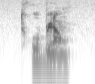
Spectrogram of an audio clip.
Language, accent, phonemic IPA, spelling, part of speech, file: French, France, /tʁu.blɑ̃/, troublant, verb / adjective, LL-Q150 (fra)-troublant.wav
- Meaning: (verb) present participle of troubler; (adjective) troubling, disturbing, unsettling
